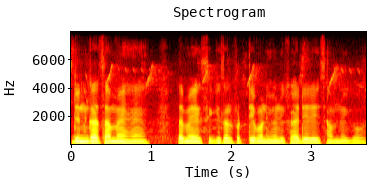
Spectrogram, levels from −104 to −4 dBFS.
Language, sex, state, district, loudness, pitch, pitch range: Hindi, male, Madhya Pradesh, Katni, -20 LUFS, 110 Hz, 105-115 Hz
